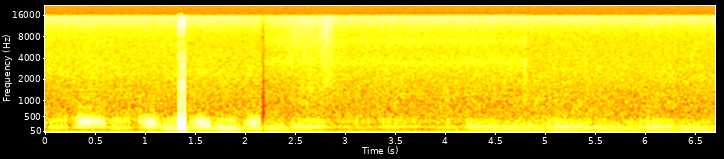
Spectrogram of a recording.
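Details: Cat giving birth purrs in strong rhythmic pulses for about two seconds, with a sharp knock, then the rumble drops to a quiet, steady low hum.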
